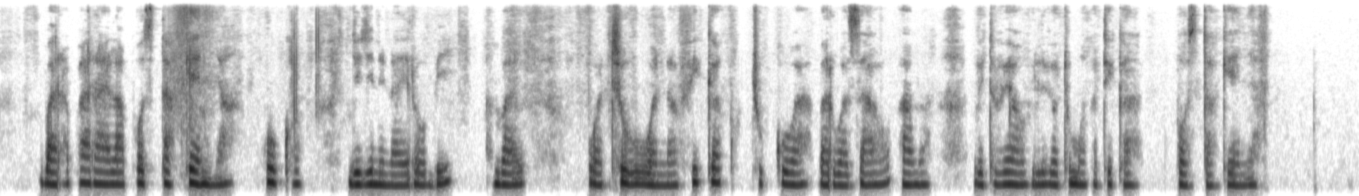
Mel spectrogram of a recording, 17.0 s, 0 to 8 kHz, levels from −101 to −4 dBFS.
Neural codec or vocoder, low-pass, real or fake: none; 7.2 kHz; real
